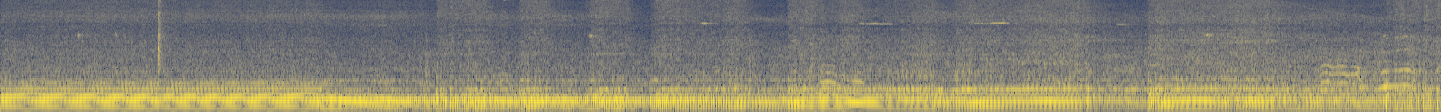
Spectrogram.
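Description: An off-road engine idles steadily, then revs up and down hard.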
